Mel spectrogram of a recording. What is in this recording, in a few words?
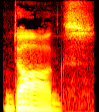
"dogs", English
